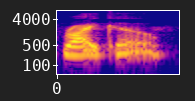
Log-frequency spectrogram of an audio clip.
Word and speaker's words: Raikou: today we'll be talking about how to use raicho in competitive battling and yes it is pronounced Reiko I learned that the hard way he's my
